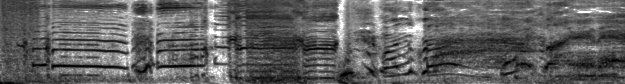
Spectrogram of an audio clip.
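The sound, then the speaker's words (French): A very young video game player screams and wails in distress after having a game character stolen, loud, with a string of strained, high-pitched tearful cries broken by short gasps. “On voit fleurir sur les réseaux sociaux des vidéos de très jeunes joueurs en larmes ou qui hurlent, qui pètent un câble parce qu'ils se sont fait dépouiller leur Brain Rot, leur petit personnage, écoutez.”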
